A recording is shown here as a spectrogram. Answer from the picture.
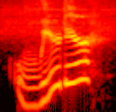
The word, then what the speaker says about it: Wyrdeer: We have Wyrdeer.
